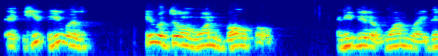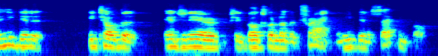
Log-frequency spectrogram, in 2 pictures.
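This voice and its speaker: Husky-voiced man telling music stories. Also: on the high side, a little fast, lo-fi sound. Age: 30s. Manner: rambling, lots of restarts and "you know". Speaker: musician guest. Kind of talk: casual storytelling interview.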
